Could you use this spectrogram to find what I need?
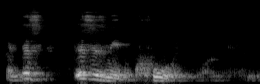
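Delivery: high, slow self-scolding; talking sense into his own drunk self; scolding himself. Retold or imitated. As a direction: tell yourself off, drawn out. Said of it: "I was just like".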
